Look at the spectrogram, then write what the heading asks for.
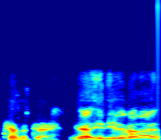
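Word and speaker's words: Timothée: um Timothy Shalamé and Lil his name is Timote. What? Name Timote. Yeah, you didn't know that his name is Timote.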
